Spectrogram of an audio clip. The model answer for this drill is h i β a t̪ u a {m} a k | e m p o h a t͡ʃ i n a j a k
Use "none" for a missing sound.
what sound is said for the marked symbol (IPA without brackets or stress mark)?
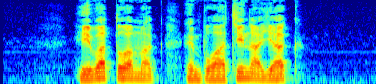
m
